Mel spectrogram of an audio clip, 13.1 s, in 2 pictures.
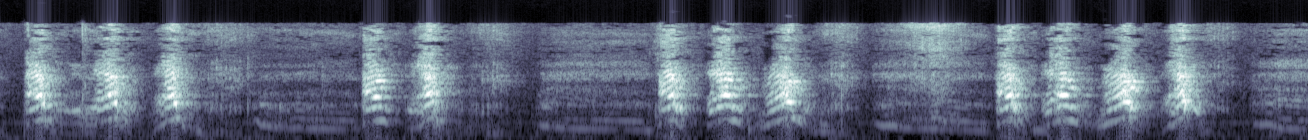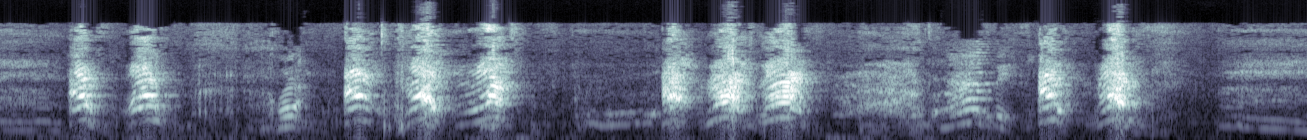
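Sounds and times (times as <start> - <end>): dog barking: 0.1 - 1.1, 1.8 - 2.4, 3.3 - 4.2, 5.0 - 6.2, 6.9 - 7.5, 8.2 - 9.2, 9.8 - 11.1, 11.7 - 12.4.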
